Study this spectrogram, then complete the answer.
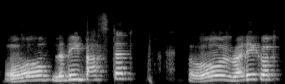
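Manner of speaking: exaggerated Indian accent with a wobble; hammed-up, drawn-out Indian accent; mock Indian accent. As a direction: put on a cartoonish Indian accent. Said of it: "get into the accent is by giving it all wobblehead".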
